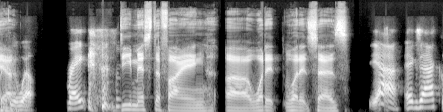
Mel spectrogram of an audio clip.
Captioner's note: laughs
